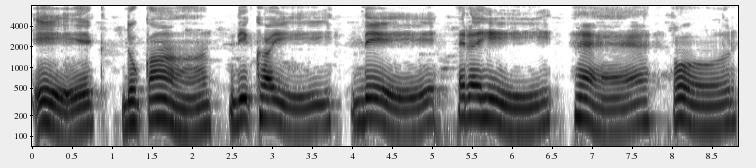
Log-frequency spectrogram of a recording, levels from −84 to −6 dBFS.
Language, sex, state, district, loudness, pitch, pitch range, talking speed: Hindi, male, Rajasthan, Bikaner, -15 LUFS, 150 Hz, 135-165 Hz, 60 wpm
